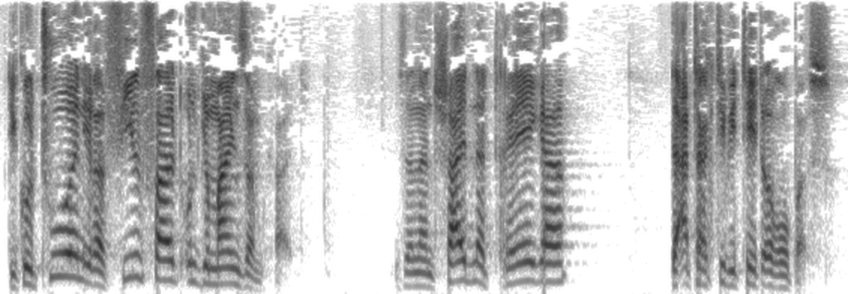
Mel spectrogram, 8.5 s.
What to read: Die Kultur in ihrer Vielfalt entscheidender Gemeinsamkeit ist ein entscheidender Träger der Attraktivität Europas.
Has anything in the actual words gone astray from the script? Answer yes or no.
yes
